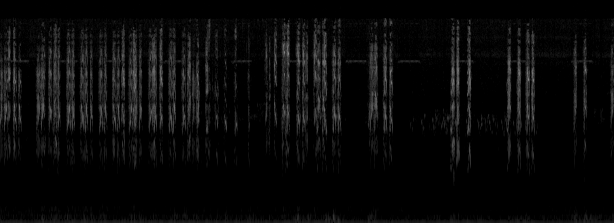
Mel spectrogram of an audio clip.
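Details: Sooty-headed bulbul caring for and protecting its young: long volleys of rasping, scratchy chatter. The calls are tightly packed at first, then break into sparser clusters after a short pause. A faint thin whistle is heard near the end.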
